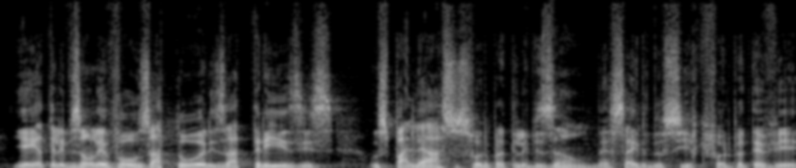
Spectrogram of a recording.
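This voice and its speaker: Quick-paced and lively in intonation, a man talks fairly fast. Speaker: radio broadcaster and professor. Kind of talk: podcast interview. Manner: animated.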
